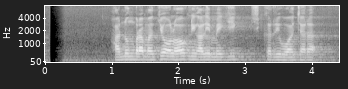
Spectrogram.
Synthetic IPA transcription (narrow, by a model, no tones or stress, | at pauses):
hanuŋbɾamant̪jɔɔlɔɦɔk̚niŋalimɛd͡ʒikskərdiwawaɲt͡ʃaɾa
